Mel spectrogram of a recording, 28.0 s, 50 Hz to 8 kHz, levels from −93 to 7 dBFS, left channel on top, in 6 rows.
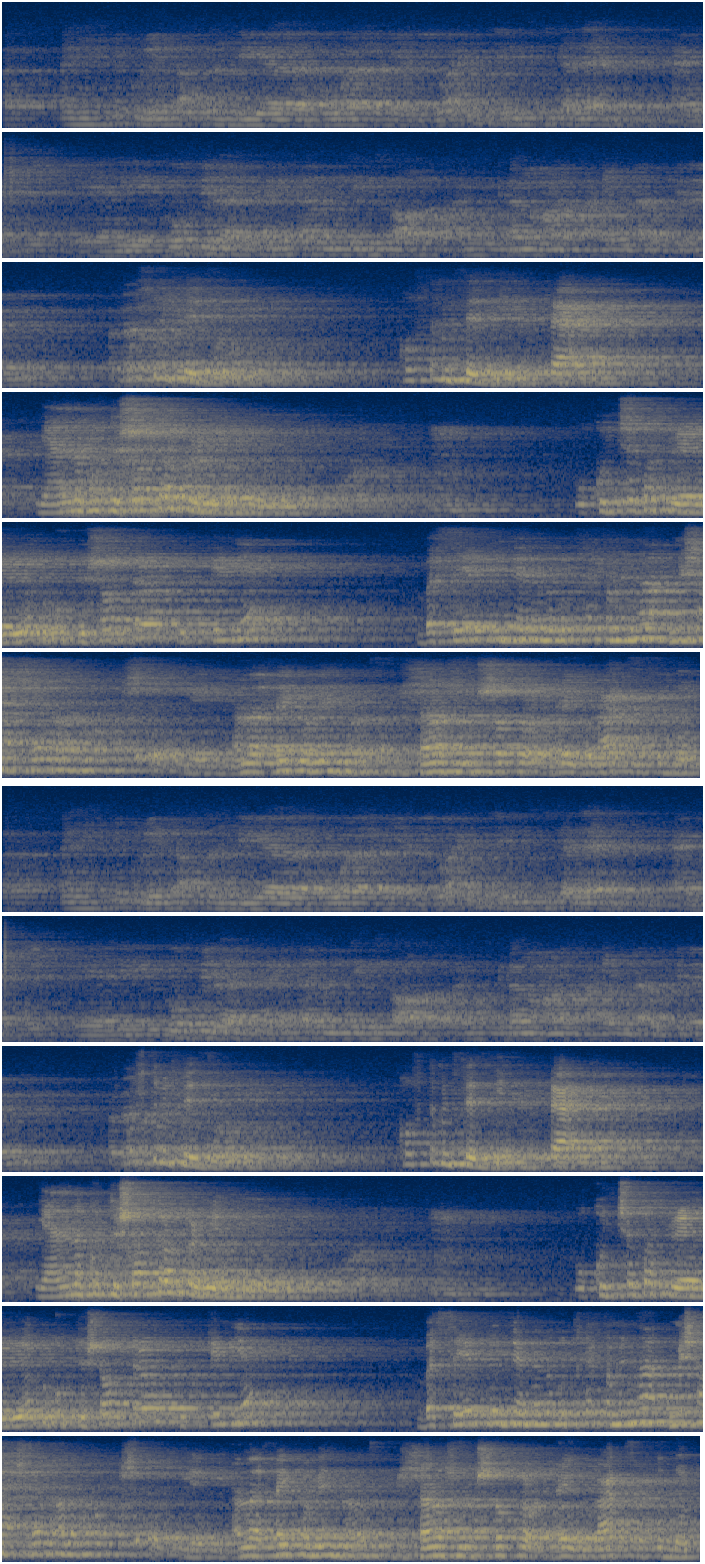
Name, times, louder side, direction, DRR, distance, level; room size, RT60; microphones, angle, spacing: voice 1, 0.4-4.7 5.1-9.6 10.0-11.3 12.3-12.9 13.9-14.0 14.4-17.1, right 1 dB, ahead, -10 dB, 3.5 m, -41 dB
voice 2, 10.2-10.9 12.0-13.4 14.2-15.8 17.8-19.8 20.1-20.4 21.5-27.9, right 1 dB, 65° right, -2 dB, 1.8 m, -27 dB
17.5 x 8.1 x 5.3 m, 2.6 s
head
